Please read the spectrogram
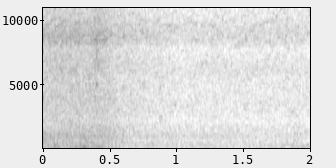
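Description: Faint background hiss with a low steady hum that sets in about half a second in and holds level until the end.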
